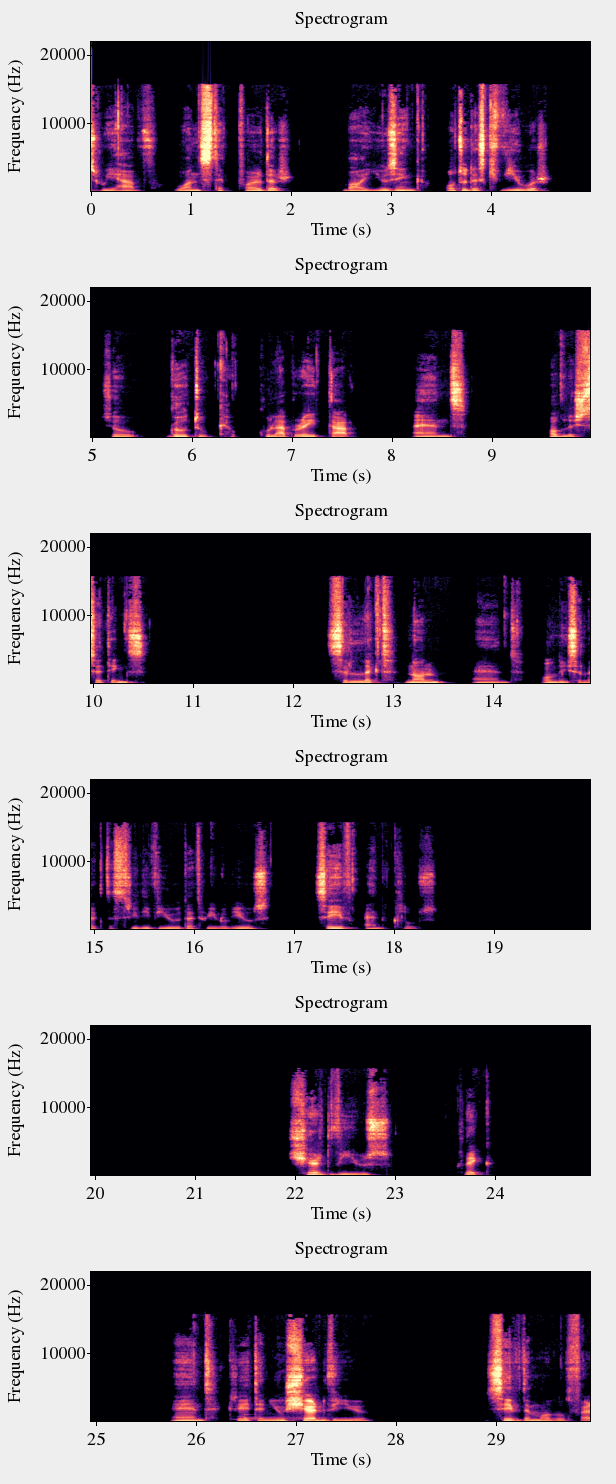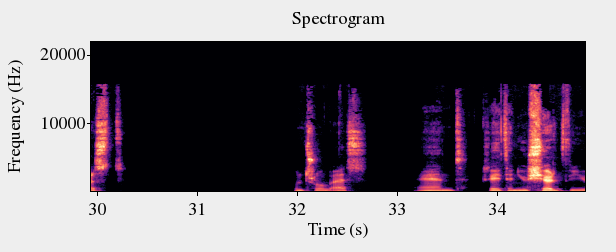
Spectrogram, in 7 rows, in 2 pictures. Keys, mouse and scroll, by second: 6.4 click, 9.6 click, 12.8 click, 14.2 click, 17.5 click, 23.5 click, 26.1 click, 28.5 click, 29.6 ctrl+s, 30.8 click, 32.5 click.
